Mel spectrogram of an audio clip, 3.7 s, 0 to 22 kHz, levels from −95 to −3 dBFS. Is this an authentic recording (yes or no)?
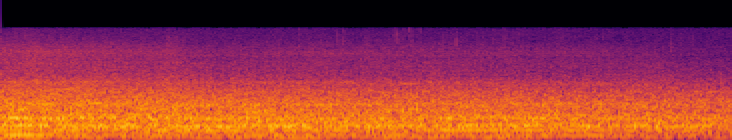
yes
